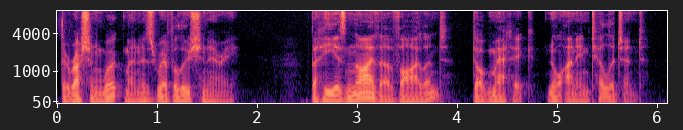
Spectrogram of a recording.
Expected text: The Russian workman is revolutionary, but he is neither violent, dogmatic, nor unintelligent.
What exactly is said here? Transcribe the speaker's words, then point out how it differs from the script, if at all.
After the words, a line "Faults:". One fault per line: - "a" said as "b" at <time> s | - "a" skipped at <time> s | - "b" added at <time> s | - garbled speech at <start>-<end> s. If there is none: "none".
The Russian workman is revolutionary, but he is neither violent, dogmatic, nor unintelligent.
Faults:
none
